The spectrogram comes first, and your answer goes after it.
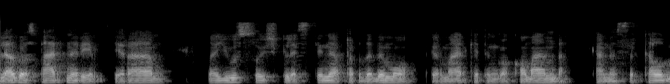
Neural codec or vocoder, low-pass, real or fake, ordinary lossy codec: none; 7.2 kHz; real; MP3, 32 kbps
